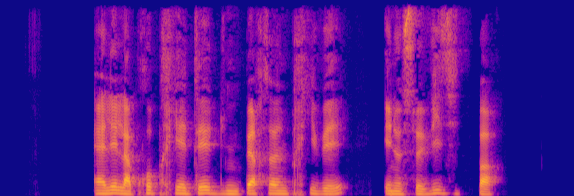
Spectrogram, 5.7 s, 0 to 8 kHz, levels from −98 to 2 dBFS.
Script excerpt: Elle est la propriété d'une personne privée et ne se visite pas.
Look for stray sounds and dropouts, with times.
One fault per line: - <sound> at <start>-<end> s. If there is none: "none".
none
